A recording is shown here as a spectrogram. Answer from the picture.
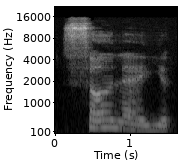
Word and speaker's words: soleil: You can hear that intermediate sound also in a word such as soleil. Soleil. It's not a, it's so, a. Soleil.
